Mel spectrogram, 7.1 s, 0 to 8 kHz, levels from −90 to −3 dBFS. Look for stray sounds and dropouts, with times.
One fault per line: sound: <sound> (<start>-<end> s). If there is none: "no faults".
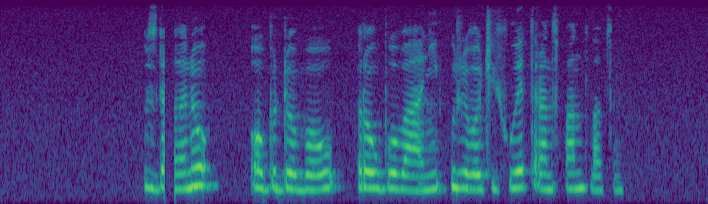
sound: dropout (1.6-1.7 s)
